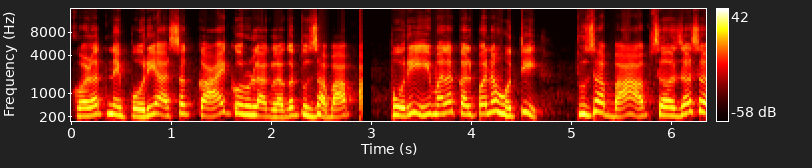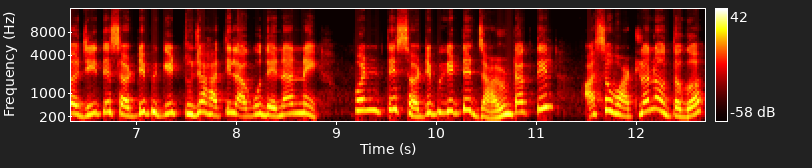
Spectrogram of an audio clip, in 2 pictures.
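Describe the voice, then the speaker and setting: A woman's voice: high voice, expressive, normal speed, pitched above the performer's own voice. Give me a woman putting on a doting elderly father-in-law, fretful and bossy, with a raised voice. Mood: consoling. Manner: fussy, scolding then coaxing.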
